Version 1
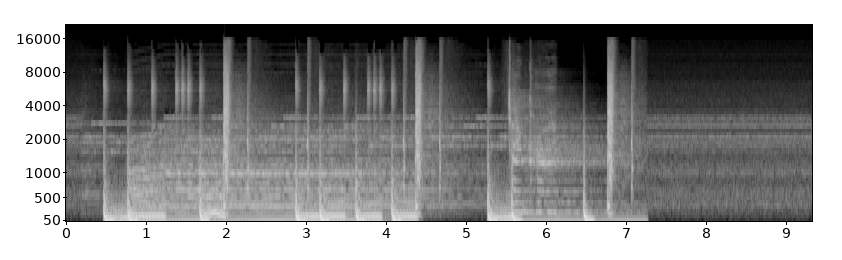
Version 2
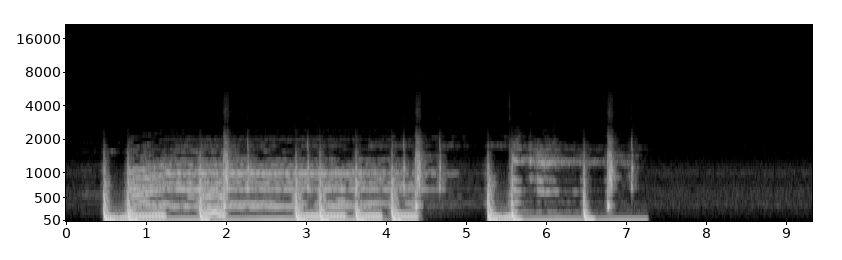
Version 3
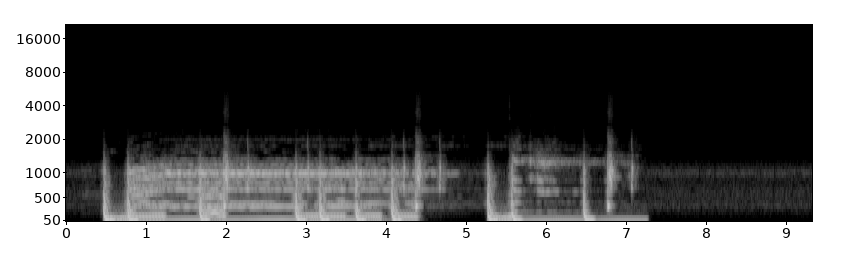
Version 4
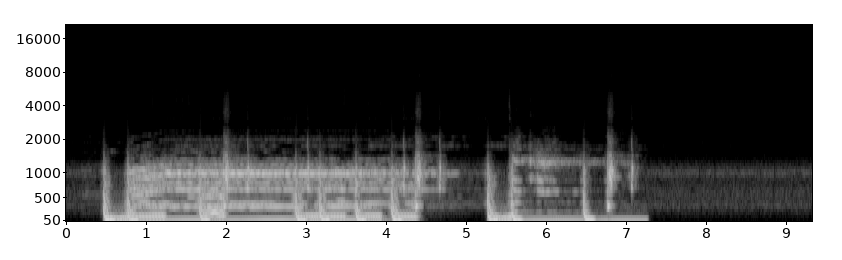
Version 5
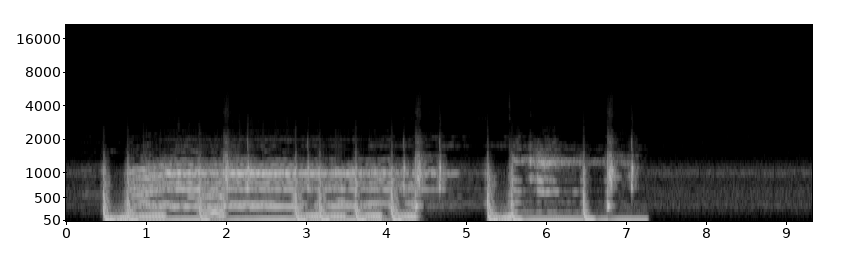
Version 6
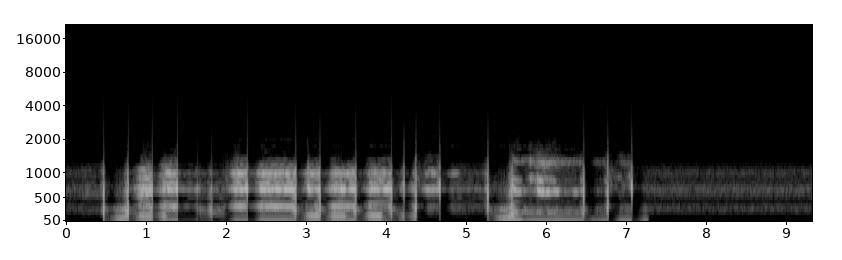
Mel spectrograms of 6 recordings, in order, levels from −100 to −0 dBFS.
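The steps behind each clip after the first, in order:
inverse Chebyshev low-pass filter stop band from 2,500 Hz, stop band 50 dB; noise reduction from a noise print of the clip's start 19 dB; level −4 dB
thirty-one-band graphic EQ 100 Hz −6 dB, 160 Hz −5 dB, 315 Hz +3 dB, 1,000 Hz +8 dB, 1,600 Hz −8 dB; level −4 dB
brickwall limiter −21 dBFS, peak gain reduction 7 dB; level +6 dB
downward compressor 10 to 1, threshold −26 dBFS, peak gain reduction 8 dB
pair of resonant band-passes 420 Hz, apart 1.3 octaves; gate with flip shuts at −31 dBFS, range −31 dB; level +8 dB

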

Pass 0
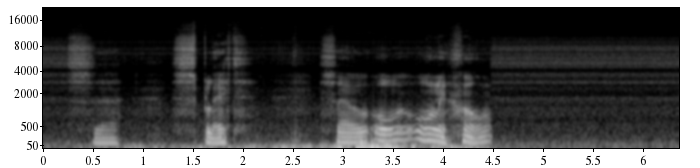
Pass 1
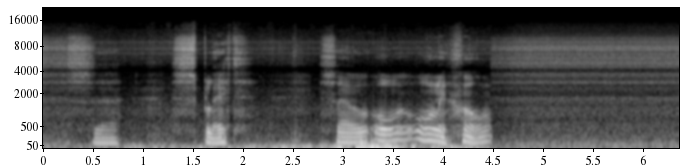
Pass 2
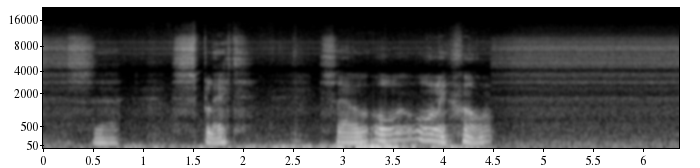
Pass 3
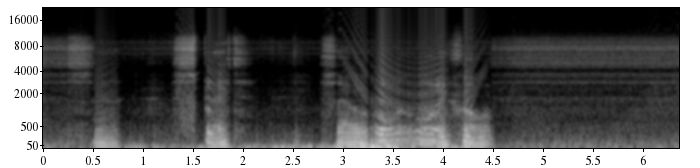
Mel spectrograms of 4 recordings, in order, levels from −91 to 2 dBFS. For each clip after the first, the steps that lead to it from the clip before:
parametric band 8,800 Hz +12 dB 0.83 octaves; upward compression, threshold −35 dBFS; level +6 dB
flanger 1.2 Hz, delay 6.2 ms, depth 5.8 ms, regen +68%
sub-octave generator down 1 octave, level +1 dB; in parallel at −9 dB: sample-and-hold swept by an LFO 31×, swing 160% 0.6 Hz; on the sum: level −6.5 dB

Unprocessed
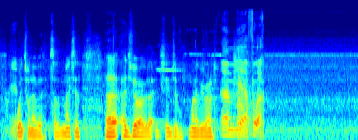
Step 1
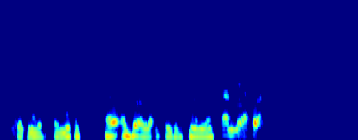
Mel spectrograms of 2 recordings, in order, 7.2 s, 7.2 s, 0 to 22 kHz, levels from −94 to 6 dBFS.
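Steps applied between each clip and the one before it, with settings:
parametric band 260 Hz −5.5 dB 0.3 octaves
brickwall limiter −17.5 dBFS, peak gain reduction 11 dB
every bin expanded away from the loudest bin 4 to 1
level +2 dB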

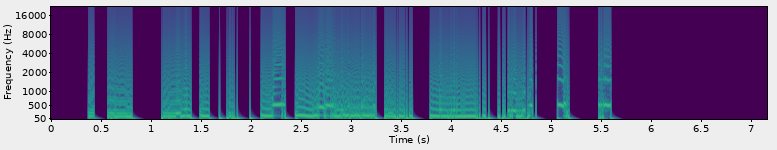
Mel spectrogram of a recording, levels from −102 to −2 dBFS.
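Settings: feedback delay with all-pass diffusion 452 ms, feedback 54%, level −11 dB
phaser swept by the level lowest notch 220 Hz, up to 1,200 Hz, full sweep at −33.5 dBFS
comparator with hysteresis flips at −41 dBFS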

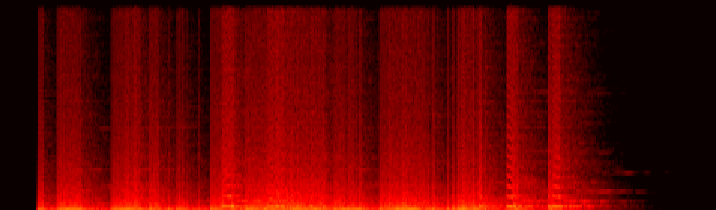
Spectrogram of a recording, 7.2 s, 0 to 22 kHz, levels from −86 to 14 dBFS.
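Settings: reverb with rising layers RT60 1.1 s, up +12 semitones, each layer −8 dB, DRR 2.5 dB

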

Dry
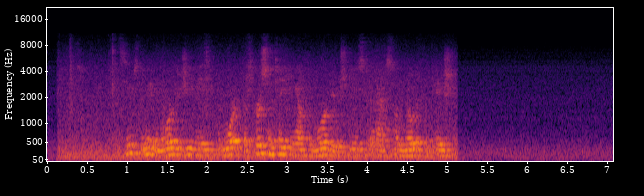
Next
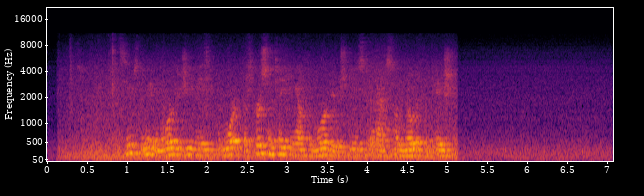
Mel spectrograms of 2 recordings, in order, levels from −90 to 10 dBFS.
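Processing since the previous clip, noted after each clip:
automatic gain control gain up to 9 dB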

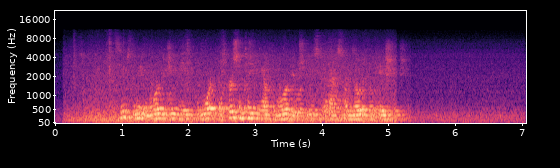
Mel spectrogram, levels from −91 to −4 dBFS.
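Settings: single-tap delay 214 ms −11.5 dB

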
